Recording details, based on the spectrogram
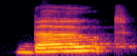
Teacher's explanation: So like all of the vowels are really long and drawn out. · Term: accent of a Southerner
